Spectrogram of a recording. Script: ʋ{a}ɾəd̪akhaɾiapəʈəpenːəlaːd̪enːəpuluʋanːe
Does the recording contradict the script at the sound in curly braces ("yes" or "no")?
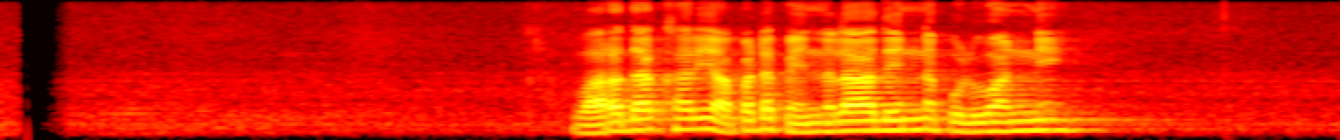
no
